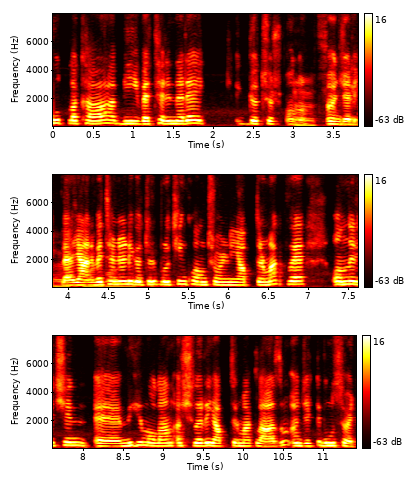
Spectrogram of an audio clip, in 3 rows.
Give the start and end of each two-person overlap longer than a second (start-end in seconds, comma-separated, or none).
3.0-5.1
